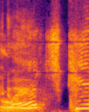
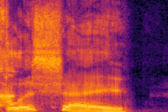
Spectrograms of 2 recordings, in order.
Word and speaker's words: Lachey: Is it Latchkey or is it Lahey? I'm looking at this name going, how do you pronounce this name? – It's Lachey.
